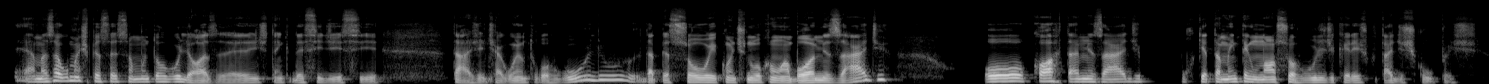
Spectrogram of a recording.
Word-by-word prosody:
É, - - -7
mas 130 +5 +1
algumas 170 0 +2
pessoas 135 -2 -2
são 130 -2 -4
muito 130 +1 -1
orgulhosas, 105 - 0
eh, 80 +1 -4
a - - -4
gente 90 0 -6
tem 95 0 -7
que - - -18
decidir 90 -2 -5
se: 80 -1 -7 0.7
"Tá, - - -1
a 75 - -4
gente 80 -1 -8
aguenta 85 +1 -4
o - - -6
orgulho 185 - -1
da - - -1
pessoa 105 +2 +1
e 95 - +2
continua 100 -1 -1
com 105 0 0
uma 90 0 +3
boa 90 +3 +7
amizade 100 - +1 0.9
ou 145 +2 +7
corta 145 -3 +3
a - - +1
amizade 125 0 0 0.4
porque 120 +1 -3
também 120 0 +2
tem 135 +1 0
o - - +2
nosso 115 0 +2
orgulho 100 +1 0
de 100 +1 -7
querer 100 -2 -3
escutar 90 -1 -8
desculpas?". 80 -1 -11
110 Hz, 170 wpm, -22 LUFS, 90-130 Hz, 0.9 s, boa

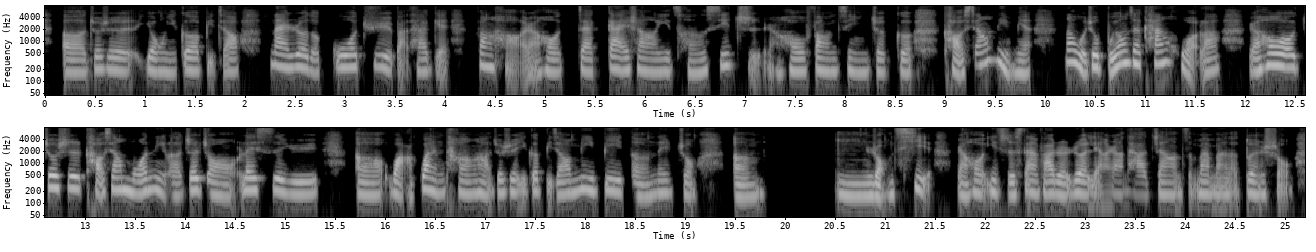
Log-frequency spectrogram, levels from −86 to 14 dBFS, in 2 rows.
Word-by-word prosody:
呃， 170 -1 +1
就 200 +4 -3
是 190 -3 -1
用 180 -3 0
一 170 - -7
个 190 0 +1
比 185 - -9
较 175 - -1 0.3
耐 245 -4 +3
热 220 0 +2
的 175 -4 -3
锅 225 +1 +1
具 225 -3 -3
把 - - -5
它 180 0 -4
给 195 - -6 0.3
放 245 -4 +1
好， - - -4
然 - - -2
后 175 -2 0 0.2
再 180 -2 -1
盖 200 -3 +2
上 185 -3 -2
一 175 - -4
层 170 -1 -4
锡 245 +5 0
纸， - - -6
然 210 -5 -10
后 180 +1 -1
放 185 -2 -1
进 180 -3 -3
这 180 -3 -4
个 170 -2 -2 0.3
烤 150 - +3
箱 265 - -1
里 270 -9 +2
面， 165 0 -3 0.3
那 300 -1 +4
我 235 - +5
就 225 -1 +5
不 200 -2 +3
用 275 +4 +6
再 280 -2 +5
开 275 +1 +3
火 220 - -1
了。 180 +3 -1 0.3
然 185 +1 +2
后 245 -2 +7
就 250 +3 +6
是 235 -1 +4
烤 - - +2
箱 220 -1 +2
模 185 -3 +3
拟 210 -4 -1
了 160 +1 -4
这 210 +1 +4
种 165 -7 -1
类 215 0 +4
似 210 -2 +2
于， 170 0 -1 0.3
呃， 165 -2 +1
瓦 175 -2 +4
罐 210 -6 +3
汤 180 -2 -2
哈， 175 -2 0
就 185 -1 -2
是 190 0 -1
一 - - -4
个 - - 0
比 200 - -8
较 170 +1 0
密 210 +3 0
闭 195 -1 -2
的 155 -2 -3
那 185 +2 -4
种， 165 - -4 0.3
呃， 150 0 0 0.8
嗯， 155 -1 0
容 160 +2 +3
器， 215 +4 +4 0.2
然 150 - +1
后 180 +1 0
一 190 - -2
直 165 -2 -1
散 175 +2 +1
发 175 0 +3
着 165 -3 +2
热 185 -1 +4
量， - - -3
让 170 -1 -4
它 165 0 -3
这 160 - -9
样 165 0 -2
子 - - -5
慢 175 -1 0
慢 85 0 -2
地 - - -6
炖 180 -2 +1
熟。 175 - -3
185 Hz, 235 characters per minute, -24 LUFS, 170-215 Hz, 0.8 s, 后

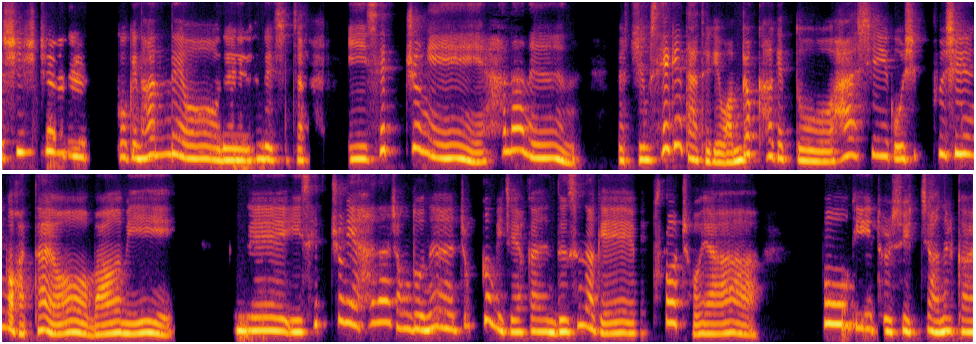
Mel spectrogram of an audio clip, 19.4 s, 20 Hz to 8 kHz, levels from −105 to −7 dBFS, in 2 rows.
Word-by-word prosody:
쉬셔야 345 +7 0
될 275 -6 -2 0.3
거긴 245 -3 0
한데요. 250 -6 +1
네. 200 -1 +4
근데 220 -1 +2
진짜 200 -1 -6 0.4
이 220 0 +2
3 375 - -5
중에 235 - +1
1 360 - -2
는 235 - +1 0.4
그러니까 200 -1 -4
지금 215 +1 +2
3 395 - 0
개 465 -1 -1
다 220 - 0
되게 180 -4 -1
완벽하게 225 - +1
또 185 -3 +1
하시고 275 0 -2
싶으신 300 +5 -1
것 275 - +2
같아요 190 -2 +1
마음이. 180 0 +2 0.6
근데 230 -1 +3
'이 205 +1 +3
3 340 +11 -8
중에 380 -4 -2
1 370 +4 -3
정도는 255 -2 -1
쪼끔 320 +1 -5
이제 210 -2 0
약간 205 -1 +2
느슨하게 200 - 0
풀어 370 -1 -2
줘야 175 - -2 0.7
호흡이 325 -8 +2
될 215 -1 +2
수 205 +3 -4
있지 205 +3 -3
않을까.' 210 0 +4
225 Hz, 240 characters per minute, -23 LUFS, 200-295 Hz, 0.7 s, 네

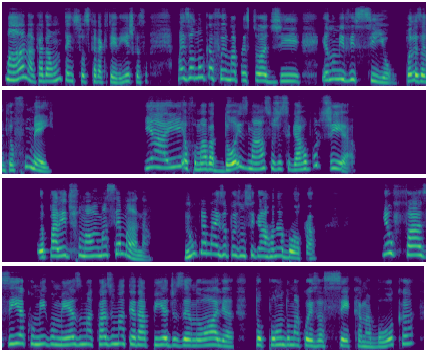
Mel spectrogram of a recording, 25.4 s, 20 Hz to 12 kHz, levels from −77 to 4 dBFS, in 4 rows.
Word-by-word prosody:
humana 305 - +1
cada 245 +2 0
um 290 +7 -4
tem 270 -4 -3
suas 230 -1 -3
características 215 0 -3 0.5
mas 360 0 -3
eu 385 0 -1
nunca 390 -1 -2
fui 345 -1 -5
uma 310 -1 -2
pessoa 260 -2 +1
de 235 +3 -3 0.3
eu 285 - -1
não 320 - -2
me 330 -1 +3
vicio, 230 - -3
por 250 +1 +4
exemplo, 230 -3 +5
eu 205 - -2
fumei. 205 - +1 1.4
E 290 - -1
aí, 320 +2 -1
eu 275 - +3
fumava 235 -2 0
2 310 - +5
maços 260 +1 -2
de 250 - -5
cigarro 235 +1 -1
por 390 +10 -8
dia. 270 -4 -1 1.6
Eu 480 +1 +6
parei 290 +1 +2
de 260 - -8
fumar 285 -3 -1
1 300 +2 -2
semana. 190 - -3 0.5
Nunca 380 - 0
mais 360 -4 -1
eu 335 - -3
pus 320 -3 -4
um 295 - 0
cigarro 275 -3 -3
na 290 -2 -4
boca. 210 -5 +1 1.0
Eu 380 +3 +1
fazia 315 -4 +2
comigo 275 -1 -2
mesma 265 +1 0
quase 275 +2 -2
uma 290 0 -1
terapia 255 -1 +2
dizendo: 230 -1 +2
"Olha, 230 -6 +1 0.3
tô 250 -1 +6
pondo 250 +2 0
uma 245 -2 -4
coisa 215 -3 +4
seca 210 -1 +1
na 180 -2 -4
boca, 245 - -2
260 Hz, 145 wpm, -23 LUFS, 230-300 Hz, 1.6 s, Eu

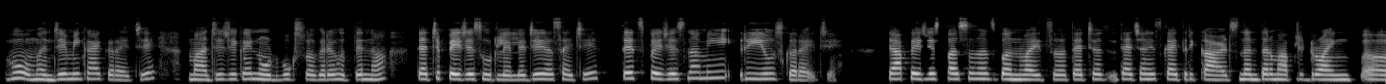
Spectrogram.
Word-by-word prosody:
हो. 275 0 +2
म्हणजे 230 +1 +1
मी 250 0 0
काय 255 0 -2
करायचे, 215 +3 -4 0.4
माझे 225 0 0
जे 240 +1 -2
काही 255 +1 -1
नोटबुक्स 230 -2 -1
वगैरे 225 0 0
होते 230 -1 -2
ना, 230 0 -1 0.3
त्याचे 250 +2 +2
पेजेस 240 0 +6
उरलेले 215 -2 -1
जे 245 +1 +3
असायचे, 240 +1 -3 0.3
तेच 275 0 +3
पेजेस 245 -2 +3
ना 285 0 -1
मी 295 +2 -3 0.2
रियूज 255 -1 0
करायचे. 205 -3 -4 0.5
त्या 255 -1 +5
पेजेस 250 -1 +3
पासूनच 255 -1 +1
बनवायचं 225 -2 +1
त्याच्या 230 +1 -1 0.2
त्याच्यानेच 245 0 0
काहीतरी 240 0 -1
कार्ड्स 210 -2 +1
नंतर 235 0 +3
मग 235 -1 +2
आपली 225 +1 -4
ड्रॉइंग 225 -1 +3 0.2
अ, - - 0
235 Hz, 155 wpm, -24 LUFS, 225-250 Hz, 0.5 s, पेजेस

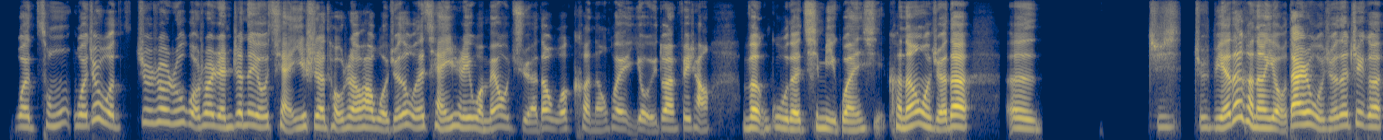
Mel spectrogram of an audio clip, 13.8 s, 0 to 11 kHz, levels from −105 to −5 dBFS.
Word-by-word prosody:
我 225 -1 -4
从 240 +8 -13
我 235 0 -4
就 370 - -5
是 - - -4
我 260 -5 -2 0.2
就 300 - -9
是 290 - -9
说 310 0 -2
如 295 +2 -8
果 260 - -5
说 255 +3 0
人 215 -3 0
真 260 +1 -2
的 260 - -2
有 220 -2 -1
潜 215 - -3
意 215 - -4
识 225 - -4
的 210 - +2
投 200 - -6
射 215 - -5
的 200 0 +1
话， 210 -1 +2
我 175 -4 -6
觉 195 +5 -6
得 255 - -1
我 210 - -7
的 210 - -3
潜 185 -4 -2
意 - - -4
识 235 - -7
里 205 - 0
我 195 -3 -3
没 180 - -2
有 225 -1 -4
觉 170 -6 -7
得 195 - -1
我 180 0 -6
可 190 - -7
能 155 -1 -12
会 275 +9 -4
有 465 -4 -6
一 - - -11
段 180 -1 0
非 195 - -2
常 165 -5 -3 0.3
稳 195 -1 +3
固 200 -1 -6
的 175 -1 +4
亲 200 +4 -4
密 175 -4 -4
关 165 0 0
系。 195 - -10
可 215 - -3
能 230 +6 +4
我 240 -4 0
觉 180 -3 +2
得 225 -2 +9 0.4
呃 195 -3 -2 1.1
就 215 - -7
西 215 0 -10
就 205 - -11
是 210 - -12
别 205 +3 +4
的 385 - +4
可 - - +3
能 205 -2 +5
有， 195 -2 +1
但 255 +2 +11
是 270 - +6
我 195 - -3
觉 190 +2 -4
得 240 +2 +1
这 270 +2 -3
个， 225 -2 +1
210 Hz, 330 characters per minute, -26 LUFS, 190-240 Hz, 1.1 s, 但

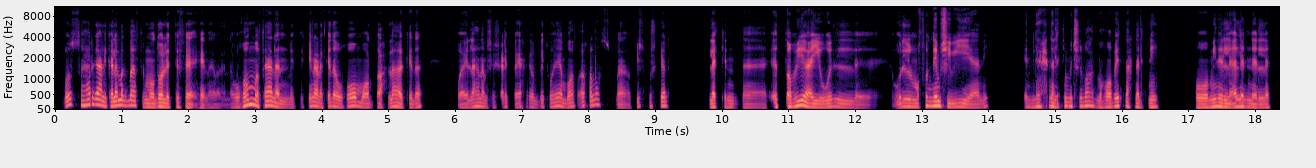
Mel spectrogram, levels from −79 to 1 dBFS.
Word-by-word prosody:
بُص، 165 +1 -1
هارجع 175 +1 +4
لكلامك 145 +3 +3
بقى 155 +1 +2
في 110 -7 -10
موضوع 110 +3 +4
الاتفاق 100 -3 0
هنا - - -4
بقى. - - -15
لو 100 0 -9
هم 155 - +5
فعلًا 145 -4 +4
متفقين 95 +6 -4
على 110 -5 +3
كده، 120 +3 0
وهو 120 +6 +1
موضح 105 -3 -2
لها 120 -2 +3
كده 105 +6 -4 0.5
وقايل 95 +2 -3
لها 115 +1 0
أنا 120 -2 -1
مش 105 - -11
هاشارك 110 -1 -6
في 105 - -6
أي 105 - -1
حاجة 110 +2 -19
في 105 - -7
البيت، 115 +3 -9
وهي 130 +3 0
موافقة، 120 +4 -3
خلاص 160 +4 -5
ما 90 -1 -6
فيش 125 +1 -10
مشكلة. 140 +3 -3 0.6
لكن 100 -1 -1 0.5
الطبيعي 115 -2 +4
وال 95 -5 -3 0.3
والمفروض 115 - 0
نمشي 135 -7 +6
بيه 105 -1 0
يعني، 95 +7 -5 0.5
إن 105 +1 -6
إحنا 120 +1 +1
الاتنين 120 +5 -3
بنشيل 130 +1 -2
بعض، 140 -4 -1
ما 100 - -4
هو 105 +1 +1
بيتنا 130 0 0
إحنا 110 - -3
الاتنين. 110 +2 -4 0.6
هو 95 0 +3
مين 115 +3 +2
اللي 110 -4 +4
قال 110 +3 +3
إن 110 -3 +1
ال 95 0 0
110 Hz, 190 wpm, -25 LUFS, 100-130 Hz, 0.6 s, نمشي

